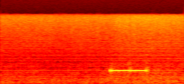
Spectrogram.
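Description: Police radio tone: a single steady electronic beep about half a second long, a little over a second in, over a low steady hiss.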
